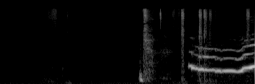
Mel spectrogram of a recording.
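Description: A puppy gives a few short, breathy yips, then breaks into a high, rising whimper that swells louder as it stretches out at the end. No one speaks.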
